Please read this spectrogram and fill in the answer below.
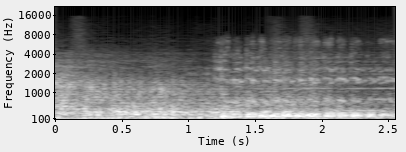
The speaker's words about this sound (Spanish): Surgió del abismo un ser infernal, un dragón morado que salió del mar. Rugió como un trueno.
